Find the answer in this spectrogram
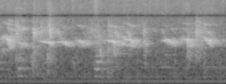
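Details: Scaled quail calls: repeated short slurred whistles that dip and rise, about two per second, against a steady low hum.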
